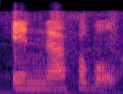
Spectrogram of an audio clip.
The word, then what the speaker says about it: ineffable: 先来看第一个单词，它读作 ineffable，有一个连读在里面的。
